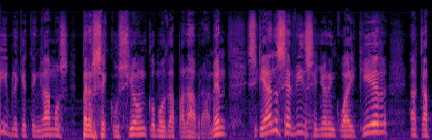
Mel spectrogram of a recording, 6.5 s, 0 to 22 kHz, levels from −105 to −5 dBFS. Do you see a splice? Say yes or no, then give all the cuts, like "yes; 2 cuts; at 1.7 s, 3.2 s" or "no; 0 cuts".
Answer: yes; 4 cuts; at 1.1 s, 2.5 s, 3.9 s, 4.6 s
